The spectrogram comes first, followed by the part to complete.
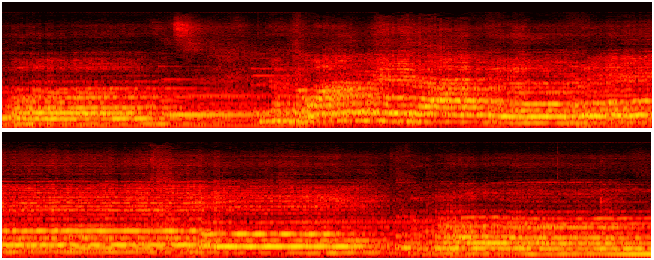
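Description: A man and a woman singing a slow Christian worship song in harmony over keyboard accompaniment, with long held notes.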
